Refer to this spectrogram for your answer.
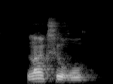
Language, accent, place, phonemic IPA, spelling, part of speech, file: French, France, Lyon, /lɛ̃ks ʁu/, lynx roux, noun, LL-Q150 (fra)-lynx roux.wav
- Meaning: bobcat (a North American wild cat, Lynx rufus)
